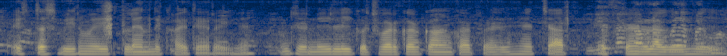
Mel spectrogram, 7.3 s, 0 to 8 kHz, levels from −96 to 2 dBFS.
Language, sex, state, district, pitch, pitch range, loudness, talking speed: Hindi, male, Uttar Pradesh, Jalaun, 130 Hz, 125-130 Hz, -34 LUFS, 180 wpm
